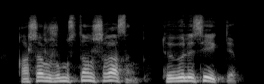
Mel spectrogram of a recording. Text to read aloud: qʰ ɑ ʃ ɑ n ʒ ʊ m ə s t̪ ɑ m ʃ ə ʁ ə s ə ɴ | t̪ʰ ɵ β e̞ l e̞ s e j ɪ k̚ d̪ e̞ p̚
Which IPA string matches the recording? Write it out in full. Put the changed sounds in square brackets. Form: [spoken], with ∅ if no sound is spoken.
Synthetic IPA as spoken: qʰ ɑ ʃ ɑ n ʒ ʊ m ə s t̪ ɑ [n] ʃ ə ʁ [ɑ] s ə ɴ | t̪ʰ ɵ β e̞ l e̞ s e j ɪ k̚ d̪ e̞ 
